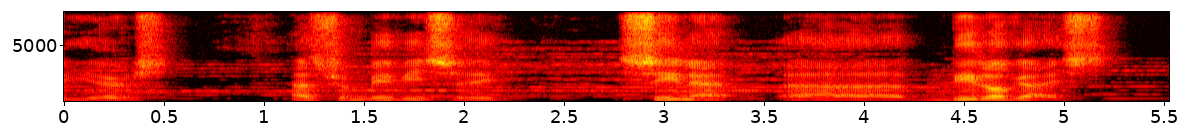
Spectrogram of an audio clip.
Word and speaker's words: Betelgeuse: CNET, Betelgeuse, Beetlejuice, whatever you guys want to call it by, I believe the correct pronunciation is Betelgeuse.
